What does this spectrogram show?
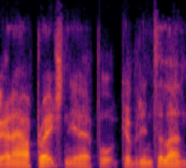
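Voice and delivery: ordinary delivery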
